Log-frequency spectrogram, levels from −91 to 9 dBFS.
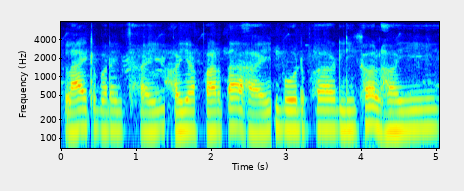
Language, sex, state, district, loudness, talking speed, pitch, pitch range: Bajjika, male, Bihar, Vaishali, -28 LUFS, 130 wpm, 140 Hz, 135-145 Hz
